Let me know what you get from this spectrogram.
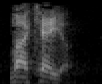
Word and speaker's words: Micaiah: Bible students, by the way, that is the way you pronounce his name, Micaiah.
